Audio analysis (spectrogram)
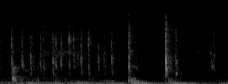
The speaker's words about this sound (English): Hope my keyboard sound's coming through loud enough. Clack, clack, clickety clack. I need to get a mechanical one, make it nice and obnoxious. Obnoxiously loud.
